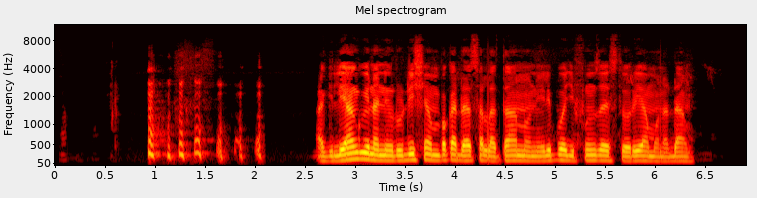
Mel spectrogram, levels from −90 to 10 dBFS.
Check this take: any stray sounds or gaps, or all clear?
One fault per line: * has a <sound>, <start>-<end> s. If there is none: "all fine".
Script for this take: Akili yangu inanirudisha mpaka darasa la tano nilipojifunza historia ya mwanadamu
* has a laugh, 0.9-2.1 s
